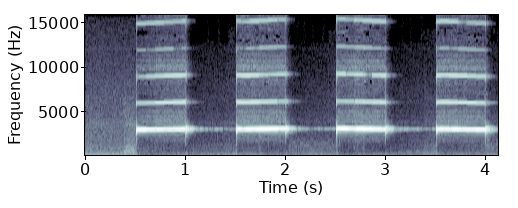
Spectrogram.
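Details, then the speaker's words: 2022 Flagstaff HW 21FSHW trailer LP/CO detector in test mode: sharp high-pitched half-second beeps once per second, steady and clean, the low-battery warning pattern. "So it'll go off, it detects LP gas leak, carbon monoxide, and also if it beeps very, very slowly, it's telling you your battery's low."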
